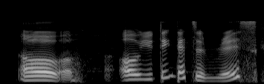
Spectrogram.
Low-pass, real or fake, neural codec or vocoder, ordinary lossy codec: none; real; none; none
